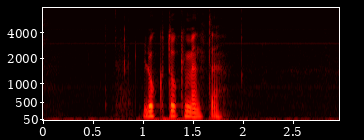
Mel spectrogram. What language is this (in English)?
Norwegian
